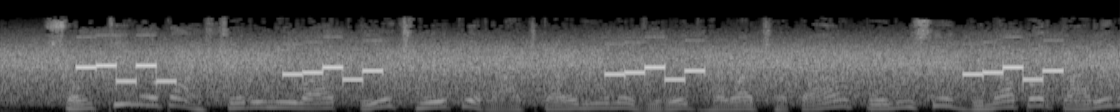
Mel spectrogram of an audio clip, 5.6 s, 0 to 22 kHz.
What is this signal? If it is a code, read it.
Five-tone selective call (CCIR), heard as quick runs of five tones, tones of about 100 ms, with radio hiss and speech in Gujarati. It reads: 90101 56927 56927 56927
